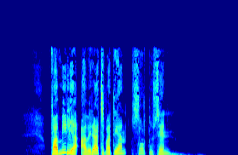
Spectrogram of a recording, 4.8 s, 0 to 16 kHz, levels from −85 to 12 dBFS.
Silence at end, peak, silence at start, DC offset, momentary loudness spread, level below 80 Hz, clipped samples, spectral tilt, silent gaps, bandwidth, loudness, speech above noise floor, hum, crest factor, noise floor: 1.35 s; -2 dBFS; 1.05 s; under 0.1%; 17 LU; -56 dBFS; under 0.1%; -4.5 dB/octave; none; 11.5 kHz; -23 LUFS; 66 dB; none; 24 dB; -89 dBFS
